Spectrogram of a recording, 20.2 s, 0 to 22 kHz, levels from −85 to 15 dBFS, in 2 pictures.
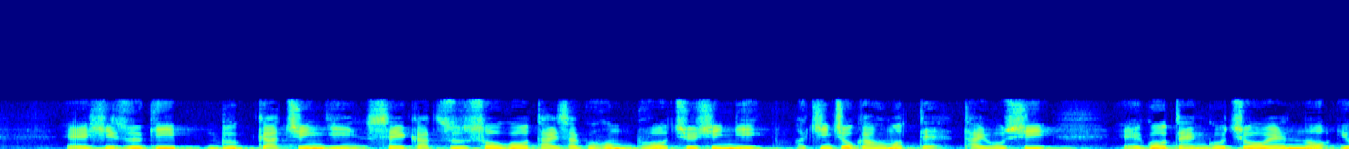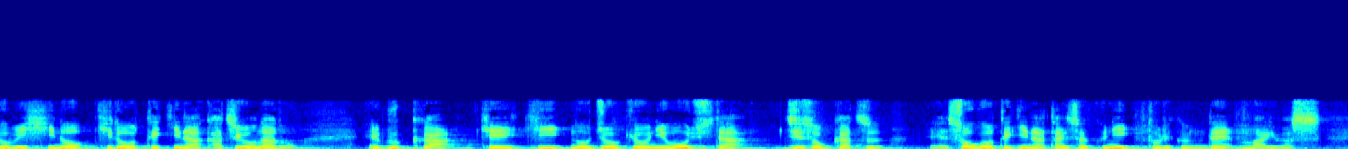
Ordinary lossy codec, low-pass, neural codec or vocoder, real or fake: none; 7.2 kHz; none; real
